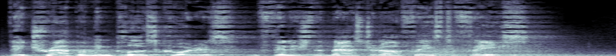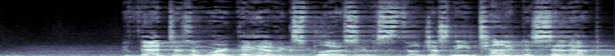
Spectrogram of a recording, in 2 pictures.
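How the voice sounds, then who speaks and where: A man's voice: a bass voice, unhurried, pushed and bright, a little hiss or hum, full character voice. An actor playing a curt, cynical male mercenary who plans attacks and fixes a gunship in a video game cutscene. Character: gruff male mercenary planner and mechanic. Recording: reverberant game mix.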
